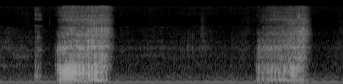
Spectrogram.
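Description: Two long rattling inhalations about three seconds apart over a steady hum, typical of snoring.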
